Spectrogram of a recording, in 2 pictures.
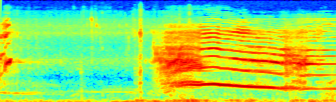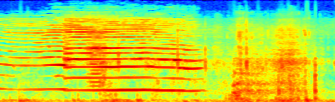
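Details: Loud male humpback whale song next to a kayak as the whale keeps coming up: a faint low tone, then a sustained rich harmonic howl of several seconds, gently falling in pitch, ending in a rough, noisy burst.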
